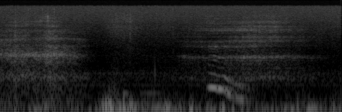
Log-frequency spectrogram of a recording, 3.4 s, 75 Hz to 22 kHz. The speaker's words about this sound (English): Oh, take a big yawn there because it's late here on the East Coast. It's about 2:36.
